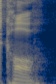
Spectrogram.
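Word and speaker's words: Knull: K-N-U-L-L. K-N-U-L-L. No, U-L-L, not O-U-L-L. It's a silent N, it's Cole.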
